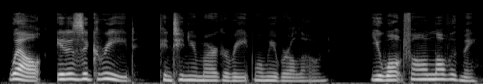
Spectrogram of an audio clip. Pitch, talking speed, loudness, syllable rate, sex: 200 Hz, 210 wpm, -20 LUFS, 6.4 syllables/s, female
